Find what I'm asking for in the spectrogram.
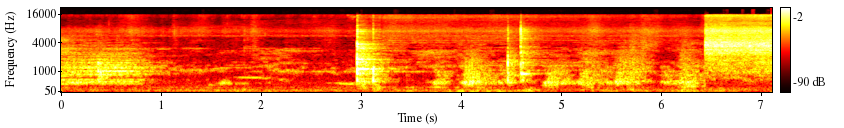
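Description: Spinach boils in a pot while sliced onions fry golden brown in oil, a faint steady hiss and sizzle with occasional clinks of utensils and a louder burst of spray near the end.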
